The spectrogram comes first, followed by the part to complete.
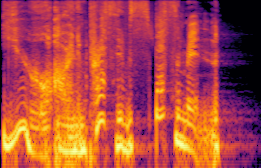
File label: vox emote; smite; arachne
